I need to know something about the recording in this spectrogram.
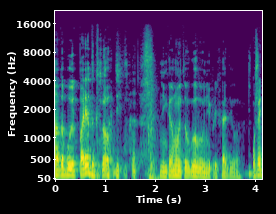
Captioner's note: laughs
